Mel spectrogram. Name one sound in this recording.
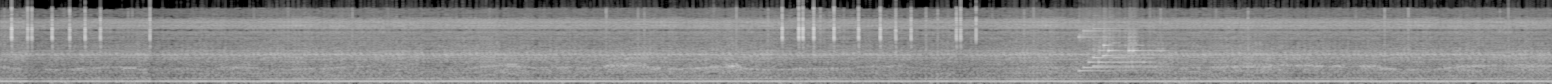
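Propeller engines of a plane drone steadily.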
